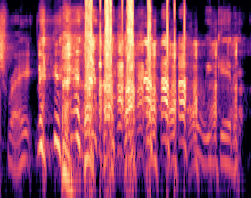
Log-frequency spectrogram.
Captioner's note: laughter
